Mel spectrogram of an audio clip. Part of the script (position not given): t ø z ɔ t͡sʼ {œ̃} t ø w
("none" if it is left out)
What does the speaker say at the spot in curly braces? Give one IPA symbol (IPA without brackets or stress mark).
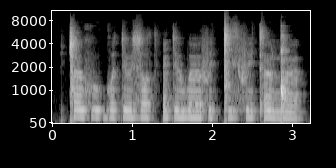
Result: ɛ̃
